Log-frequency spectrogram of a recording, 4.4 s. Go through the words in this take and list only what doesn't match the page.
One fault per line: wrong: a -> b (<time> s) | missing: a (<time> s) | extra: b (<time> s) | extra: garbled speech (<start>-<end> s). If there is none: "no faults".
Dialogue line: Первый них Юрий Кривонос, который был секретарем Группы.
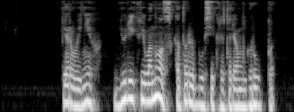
no faults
